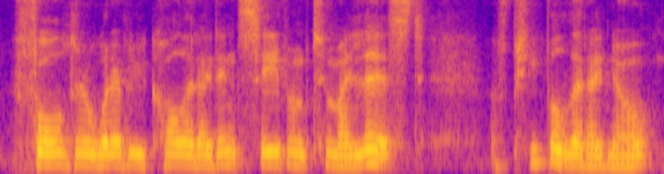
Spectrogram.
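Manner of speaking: ordinary talk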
